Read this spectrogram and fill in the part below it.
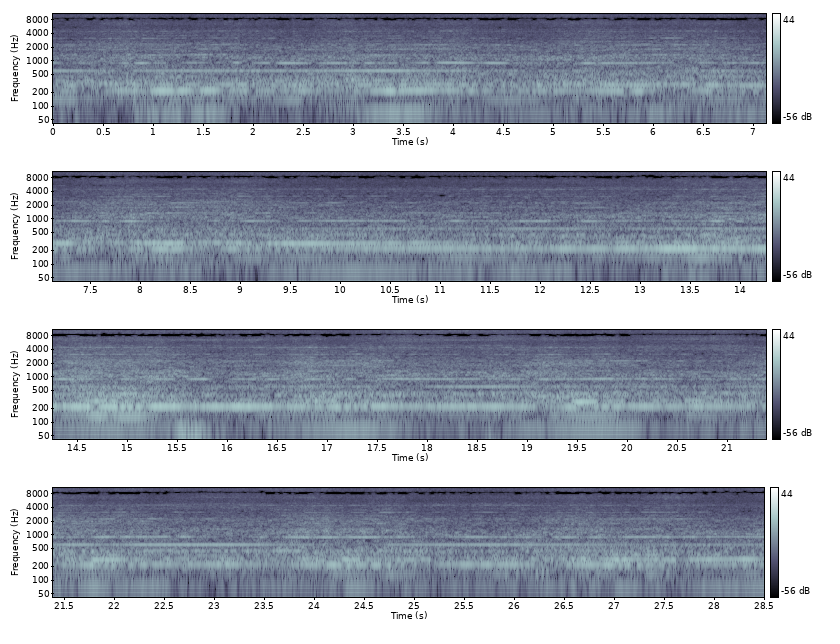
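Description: A vacuum cleaner brushes back and forth over carpet.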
